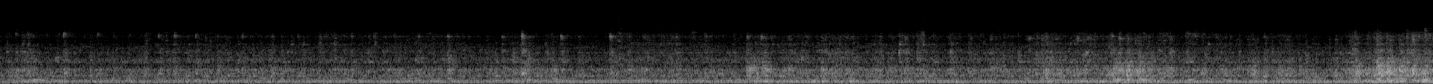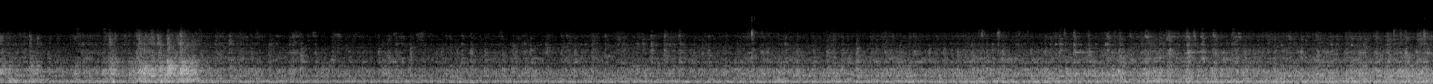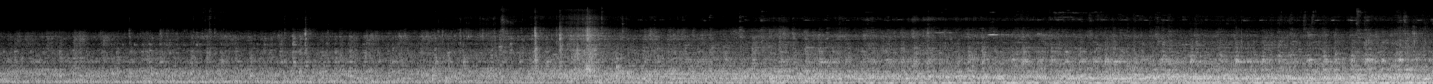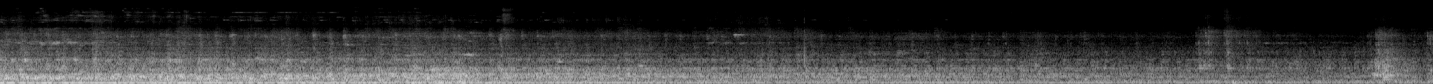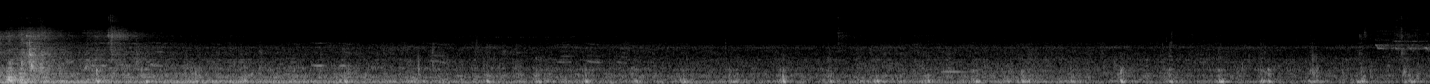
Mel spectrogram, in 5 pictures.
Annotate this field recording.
In a small wood inside the Karlsaue during the documenta 13. The sound of a hörspiel like multi channel sound installation by Janet Cardiff and George Bures Miller. Also to be heard photo clicks of visitors and a child crying. soundmap d - social ambiences, art places and topographic field recordings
